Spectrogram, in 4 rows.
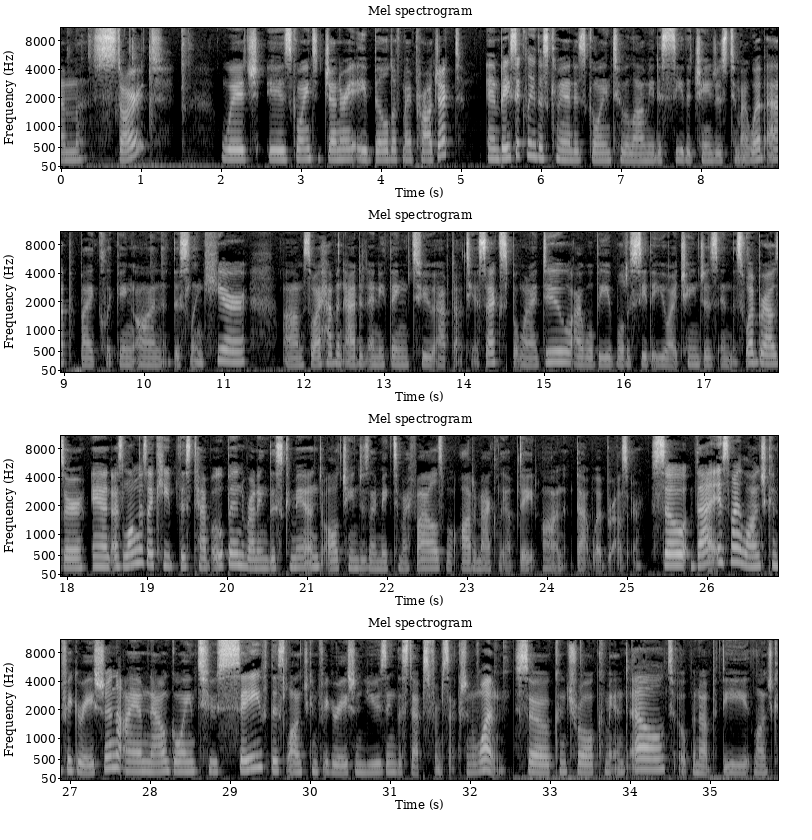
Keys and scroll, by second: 0.0-1.9 typing, 4.2 typing, 5.7 typing, 35.6 ctrl+super+l.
